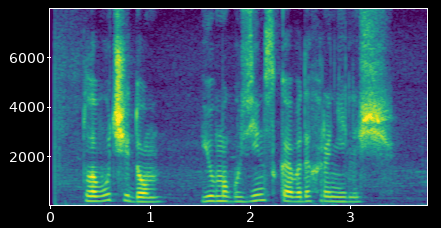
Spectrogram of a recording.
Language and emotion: Russian, neutral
